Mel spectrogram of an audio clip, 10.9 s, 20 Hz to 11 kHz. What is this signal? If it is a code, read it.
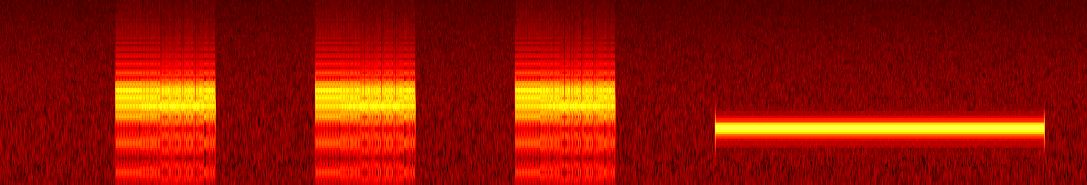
Emergency Alert System (SAME) tones (header bursts, then the 1050 Hz attention tone), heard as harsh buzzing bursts, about 520.83 baud.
